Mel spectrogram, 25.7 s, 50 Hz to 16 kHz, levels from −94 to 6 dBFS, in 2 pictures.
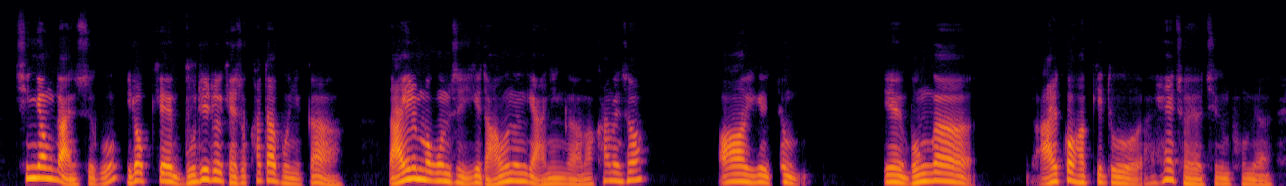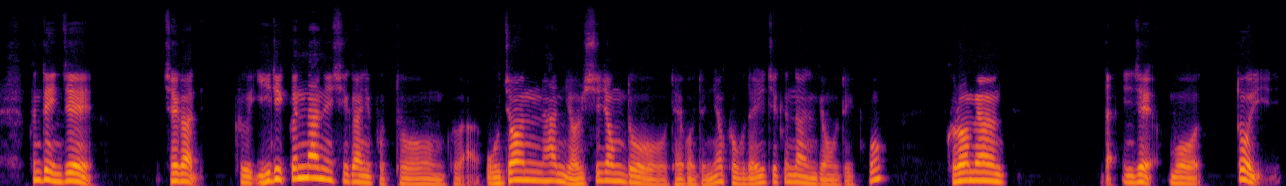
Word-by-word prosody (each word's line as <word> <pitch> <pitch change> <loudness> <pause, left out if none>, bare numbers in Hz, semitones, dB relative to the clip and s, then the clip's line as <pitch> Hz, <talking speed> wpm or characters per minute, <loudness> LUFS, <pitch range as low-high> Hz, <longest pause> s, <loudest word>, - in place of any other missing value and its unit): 신경도 210 -4 +4
안 95 - +3
쓰고 105 - -5
이렇게 155 -2 +2
무리를 140 - +2
계속 120 -4 -4
하다 160 -1 +1
보니까 105 -5 -3 0.5
나이를 185 +8 +6
먹으면서 160 -8 +3
이게 115 +3 0
나오는 145 - +1
게 125 - -1
아닌가 95 0 -3
막 100 - -8
하면서 165 +3 -2 0.7
아 145 +1 +3
이게 130 -1 0
좀 120 -7 -1 0.9
예 135 -1 +3
뭔가 135 - +2 0.6
알 135 +8 0
것 170 - +4
같기도 120 - -2 0.2
해져요 110 - -1
지금 100 +1 -6
보면. 90 -3 -6 0.4
근데 175 +1 +3
인제 150 -4 +4 0.7
제가 150 -5 +3 0.3
그 125 -2 -2
일이 155 - +2
끝나는 210 -2 +5
시간이 140 -4 -1
보통 100 -2 -5
그 - - -9
아 - - -14
오전 165 +9 +2
한 155 -3 0
10:00 100 +9 -1
정도 120 - -1
되거든요 95 +6 -4
그거보다 105 -6 -3
일찍 125 +2 -3
끝나는 125 -6 -1
경우도 90 -4 -5
있고. 170 - -5 0.6
그러면 160 -1 +4 1.0
나 - - -6
인제 130 +2 +1 0.2
뭐 115 -3 -1 0.4
또 - - +4
이 - - -12
130 Hz, 255 characters per minute, -23 LUFS, 105-160 Hz, 1.0 s, 나이를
